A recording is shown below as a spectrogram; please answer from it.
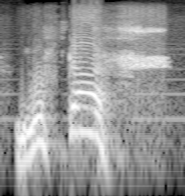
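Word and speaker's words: moustache: গুফ, দেখো গুফ, গুপ, MOUSTACH, সিএইচটা তালিবাস্যর মতো উচ্চারণ করতে হবে, ঠিক আছে? এটা প্রনাউন্সিয়েশন হবে মুস্টাস।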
